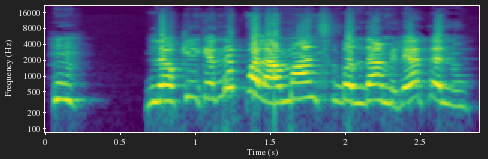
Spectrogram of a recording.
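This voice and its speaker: A woman's voice: extremely high pitch, expressive, brisk, a bit bright. A woman with a Punjabi accent playing a nagging wife in a scripted comedy sketch, scolding her husband.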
